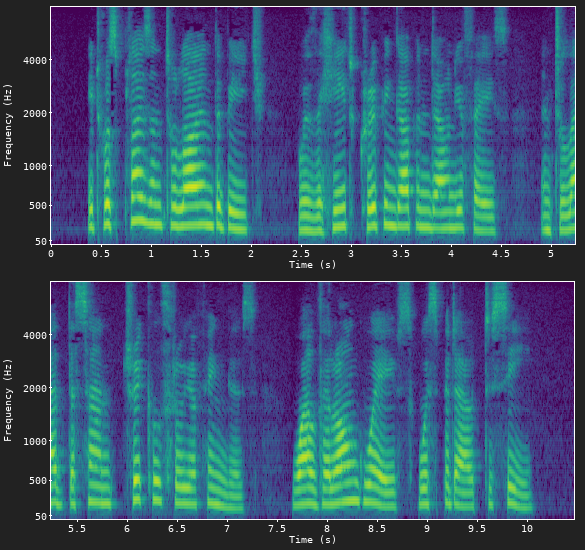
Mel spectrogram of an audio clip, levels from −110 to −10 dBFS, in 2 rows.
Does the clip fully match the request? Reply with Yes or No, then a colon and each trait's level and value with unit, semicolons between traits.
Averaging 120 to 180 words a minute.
No: average, 195 wpm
